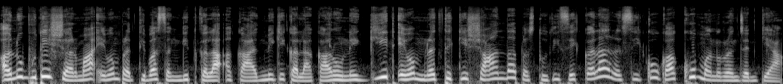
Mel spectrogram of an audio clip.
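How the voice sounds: Her voice is fairly high and slightly mellow in tone, and the woman speaks with lively intonation. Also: moderate pace, dry, close sound with no echo, few pauses.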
